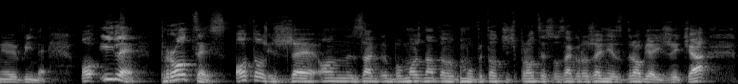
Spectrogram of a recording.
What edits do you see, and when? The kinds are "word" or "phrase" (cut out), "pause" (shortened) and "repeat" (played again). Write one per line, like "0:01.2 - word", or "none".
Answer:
0:02.7 - word
0:04.6 - word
